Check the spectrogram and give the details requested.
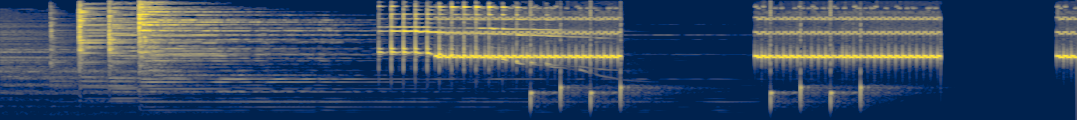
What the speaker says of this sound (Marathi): राणा भाऊजींचा फोन आहे, उचल आणि नीट बोल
